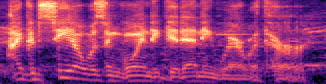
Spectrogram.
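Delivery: usual speaking voice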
